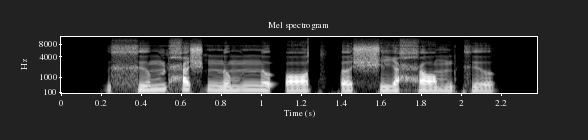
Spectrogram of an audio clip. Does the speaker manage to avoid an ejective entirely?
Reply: no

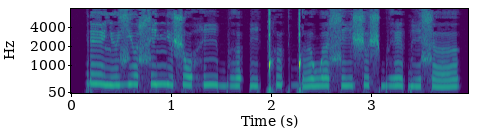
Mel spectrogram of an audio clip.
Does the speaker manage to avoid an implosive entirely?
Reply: no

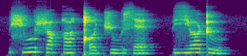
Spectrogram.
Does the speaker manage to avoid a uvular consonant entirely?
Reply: no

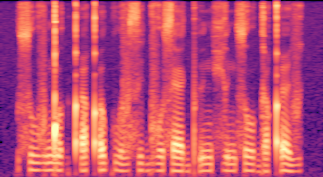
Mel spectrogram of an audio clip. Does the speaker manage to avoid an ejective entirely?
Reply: no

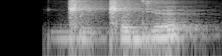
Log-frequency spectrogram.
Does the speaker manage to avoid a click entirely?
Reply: no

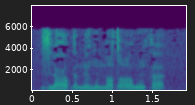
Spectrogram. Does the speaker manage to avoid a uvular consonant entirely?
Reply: yes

